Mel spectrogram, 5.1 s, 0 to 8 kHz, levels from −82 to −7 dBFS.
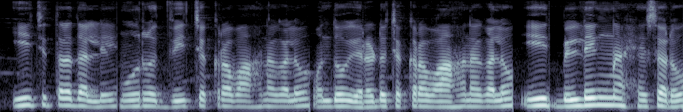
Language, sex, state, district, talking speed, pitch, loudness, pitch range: Kannada, male, Karnataka, Bellary, 140 wpm, 165 Hz, -22 LUFS, 155-175 Hz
